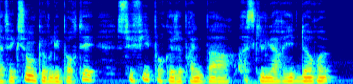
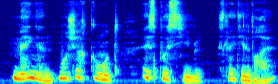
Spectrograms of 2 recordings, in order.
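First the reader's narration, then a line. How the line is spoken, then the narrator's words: Crying out. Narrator (French): s'écria la comtesse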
